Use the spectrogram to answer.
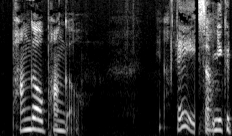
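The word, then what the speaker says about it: Pago Pago: capital of American Samoa, which is pronounced Pongo Pongo.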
